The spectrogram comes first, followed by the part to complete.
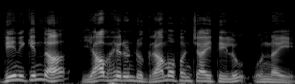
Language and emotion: Telugu, neutral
